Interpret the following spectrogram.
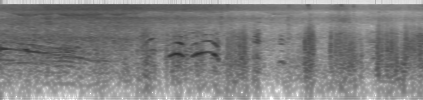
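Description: Geyser eruption: a steady rush of steam and falling water mixed with wind on the microphone. A long whoop trails off at the start and two short whoops come about halfway through.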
